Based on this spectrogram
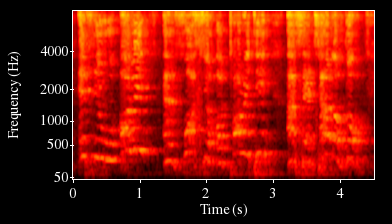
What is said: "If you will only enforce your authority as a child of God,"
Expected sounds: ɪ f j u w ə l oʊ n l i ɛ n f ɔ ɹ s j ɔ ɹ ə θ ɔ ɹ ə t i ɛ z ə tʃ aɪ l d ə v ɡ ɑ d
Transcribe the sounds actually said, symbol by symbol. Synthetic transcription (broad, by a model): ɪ f j u w ə l oʊ n l i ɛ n f ɔ s j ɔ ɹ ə t ɔ ɹ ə t i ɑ s ə tʃ aɪ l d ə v ɡ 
